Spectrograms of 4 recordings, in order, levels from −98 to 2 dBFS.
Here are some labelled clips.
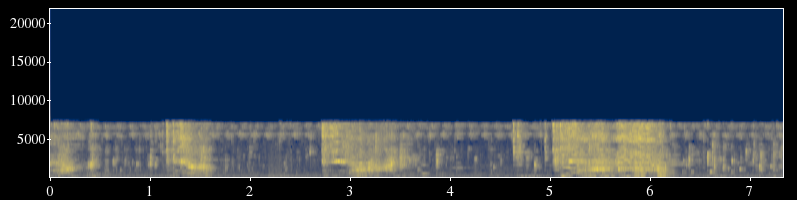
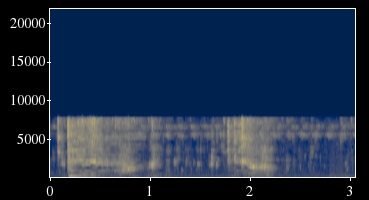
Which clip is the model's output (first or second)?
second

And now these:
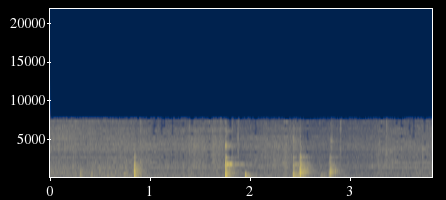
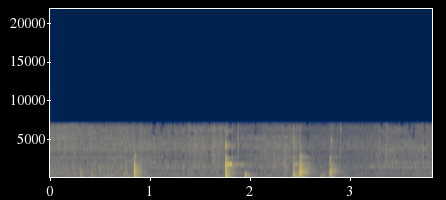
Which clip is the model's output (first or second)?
second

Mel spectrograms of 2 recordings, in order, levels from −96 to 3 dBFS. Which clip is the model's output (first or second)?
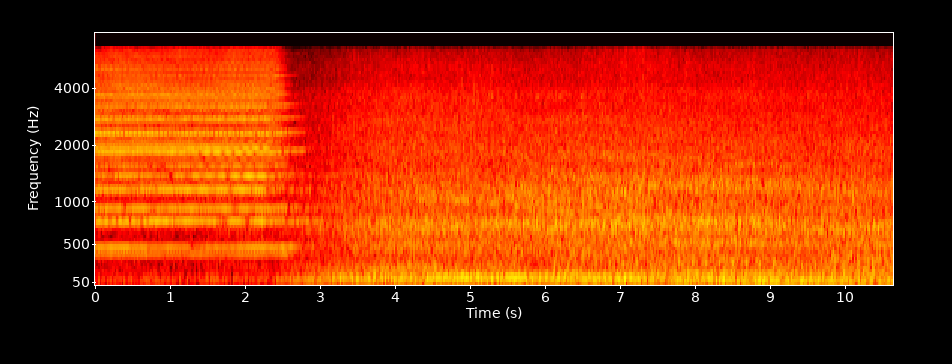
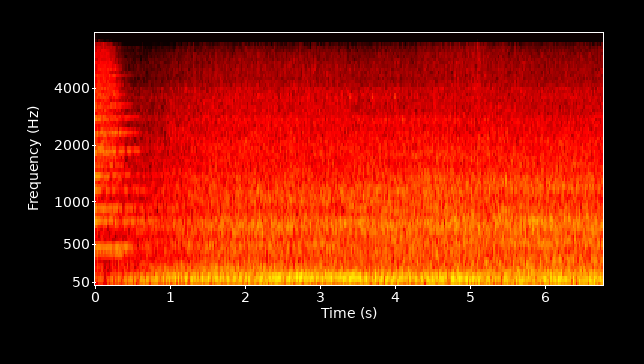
second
